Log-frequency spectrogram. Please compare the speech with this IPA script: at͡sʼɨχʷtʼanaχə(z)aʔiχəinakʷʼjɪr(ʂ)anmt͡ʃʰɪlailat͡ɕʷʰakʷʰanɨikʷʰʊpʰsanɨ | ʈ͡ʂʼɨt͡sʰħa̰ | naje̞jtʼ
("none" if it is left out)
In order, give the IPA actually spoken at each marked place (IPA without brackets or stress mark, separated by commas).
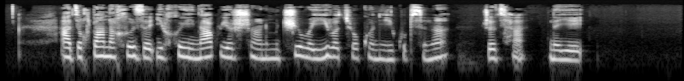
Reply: z, ʂ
